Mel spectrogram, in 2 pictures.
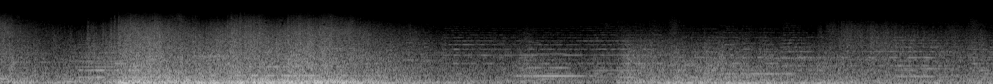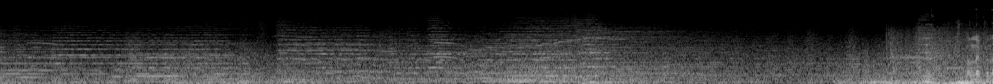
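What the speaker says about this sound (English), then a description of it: "Alright, time to fire away, boys. Blow the crap out of that sloop." Ship cannons firing broadsides at a sloop in the naval battle game Empire: Total War, deep booming blasts rolling one after another over a musical score, loud and dense with overlapping explosions.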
